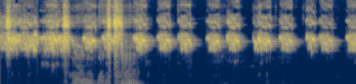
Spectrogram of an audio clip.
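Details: Budgies giving chirping calls: a steady series of short, squawky high chirps about twice a second, after an opening busy stretch with brief low thuds and a sharp click near the start.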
